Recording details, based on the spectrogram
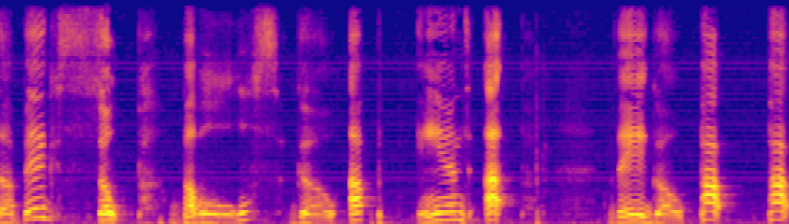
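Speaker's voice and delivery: expressive storybook reading. Reading a funny-looking picture book aloud, read with more expression. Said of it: "I read that with a little bit more expression that time".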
